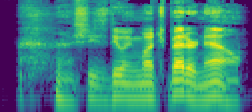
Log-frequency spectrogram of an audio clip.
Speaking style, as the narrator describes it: smirked

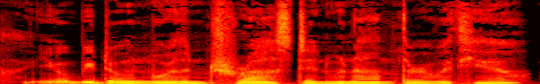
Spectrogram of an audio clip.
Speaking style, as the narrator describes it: Batari moaned

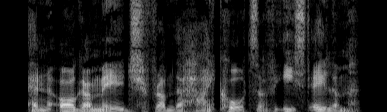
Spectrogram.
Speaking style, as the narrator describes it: Siskern added with his raspy voice

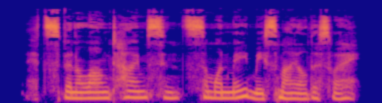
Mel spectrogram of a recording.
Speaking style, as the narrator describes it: Nokomis replied in a soft voice

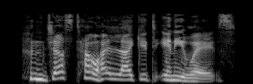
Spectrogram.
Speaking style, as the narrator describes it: Syra chuckled

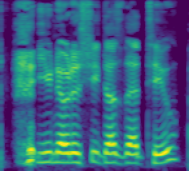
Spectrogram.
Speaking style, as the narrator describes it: laughed

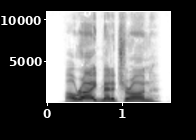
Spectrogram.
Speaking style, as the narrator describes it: I called out

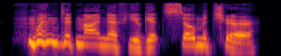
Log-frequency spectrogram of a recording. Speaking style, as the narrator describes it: Kristen chuckled

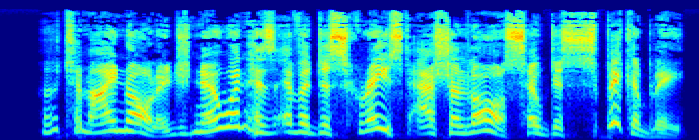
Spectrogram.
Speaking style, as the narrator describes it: Jenner spat

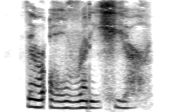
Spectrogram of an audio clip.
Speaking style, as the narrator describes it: Ash murmured under her breath

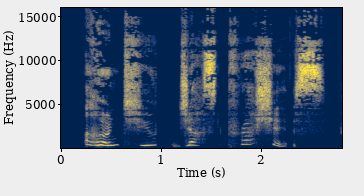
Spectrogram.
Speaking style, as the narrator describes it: Shay cooed

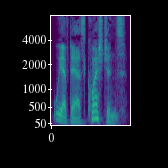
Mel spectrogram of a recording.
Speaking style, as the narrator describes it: I chuckled

